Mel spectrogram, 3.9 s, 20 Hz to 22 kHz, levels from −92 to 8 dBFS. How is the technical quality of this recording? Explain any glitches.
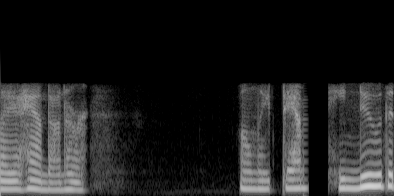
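One clear glitch occurs near the end. From 3.03 to 3.28 s there is packet loss with pitch repetition: about 250 ms of the stream went missing, and the receiver filled the gap by repeating the last pitch period. With a gap this long, the repeated tone briefly holds, fades into silence, then the speech cross-fades back in. The G.711 telephone coding limits everything to roughly 150 Hz to 3.6 kHz.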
